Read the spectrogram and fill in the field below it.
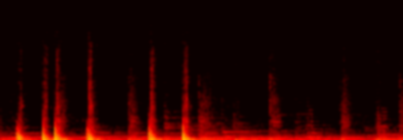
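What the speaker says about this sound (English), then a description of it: "Did my thing pick up the knocking noise?" Knocking on a door: a quick burst of about seven firm knocks in uneven clusters, close and resonant, followed by softer, fainter thumps trailing off.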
